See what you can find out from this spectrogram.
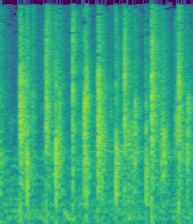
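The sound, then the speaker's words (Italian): Rhythmic clapping from an audience: many sharp, evenly spaced claps in a quick, regular beat. “Applauso.”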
